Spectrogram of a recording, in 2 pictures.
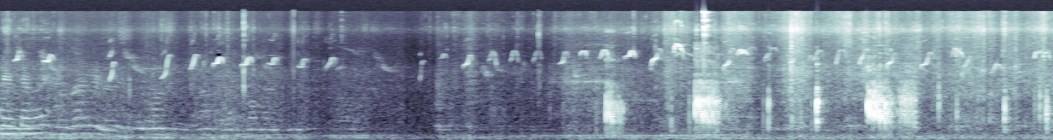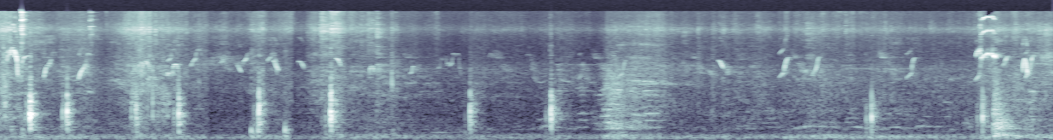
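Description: A hen clucks softly and grumbles close by.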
